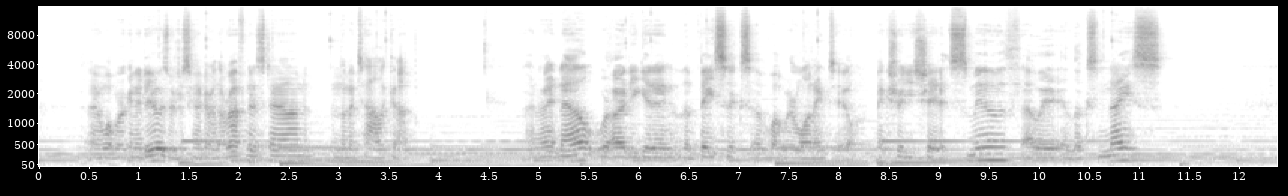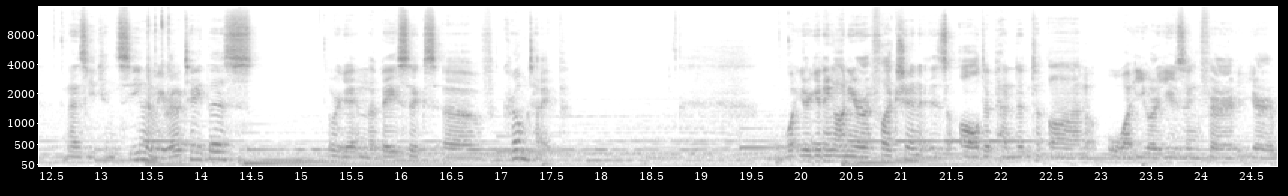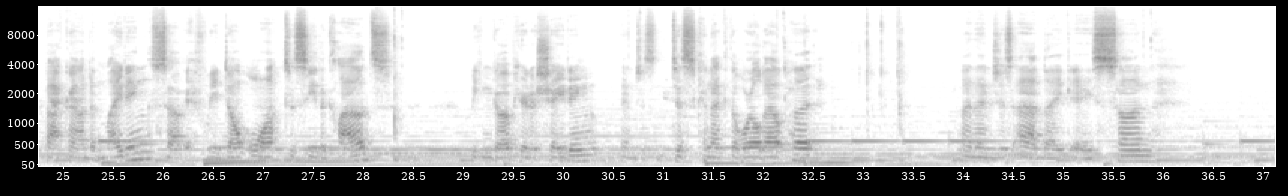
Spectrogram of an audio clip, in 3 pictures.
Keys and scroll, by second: 13.4 r, 33.2 shift+a.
